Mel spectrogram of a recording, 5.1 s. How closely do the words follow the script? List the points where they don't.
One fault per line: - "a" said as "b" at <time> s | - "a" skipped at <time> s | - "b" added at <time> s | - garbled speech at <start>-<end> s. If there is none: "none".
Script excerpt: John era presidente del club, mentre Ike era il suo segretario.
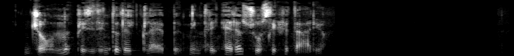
- "era" skipped at 0.7 s
- "Ike" skipped at 2.2 s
